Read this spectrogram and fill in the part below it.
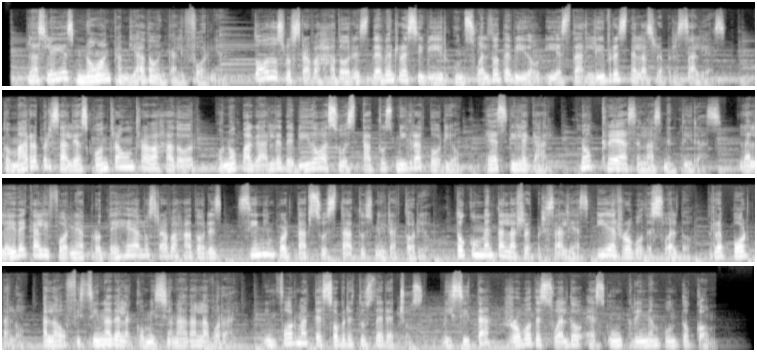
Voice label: workplace retaliation is illegal, spanish; Workplace Retaliation Is Illegal (:30)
